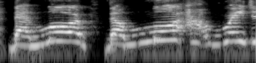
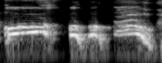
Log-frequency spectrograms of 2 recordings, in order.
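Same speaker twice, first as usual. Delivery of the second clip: high-pitched, drawn-out whoop; playful scandalized ooh. Acted. Host reacts to bold comment, high playful whoop. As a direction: let out a high teasing ooh.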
